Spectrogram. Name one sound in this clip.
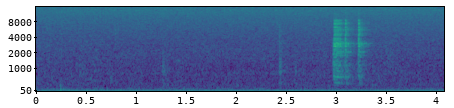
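Soft footsteps pad on a rug.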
